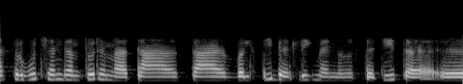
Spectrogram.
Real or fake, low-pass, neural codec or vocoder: real; 3.6 kHz; none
